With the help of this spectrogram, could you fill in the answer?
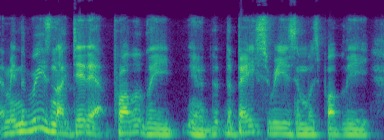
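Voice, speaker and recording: With a Welsh accent, a man speaks at a fairly low pitch with ordinary pitch variation over noticeable background noise. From Wales. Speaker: agnostic podcast producer. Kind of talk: podcast interview.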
